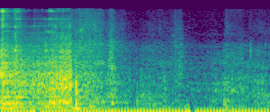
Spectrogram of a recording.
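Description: Cardboard shipping box being opened by hand: a short rustle of the flaps and slit tape, then a few light taps.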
